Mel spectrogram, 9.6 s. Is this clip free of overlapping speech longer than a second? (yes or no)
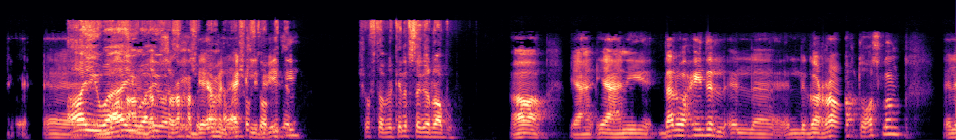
no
